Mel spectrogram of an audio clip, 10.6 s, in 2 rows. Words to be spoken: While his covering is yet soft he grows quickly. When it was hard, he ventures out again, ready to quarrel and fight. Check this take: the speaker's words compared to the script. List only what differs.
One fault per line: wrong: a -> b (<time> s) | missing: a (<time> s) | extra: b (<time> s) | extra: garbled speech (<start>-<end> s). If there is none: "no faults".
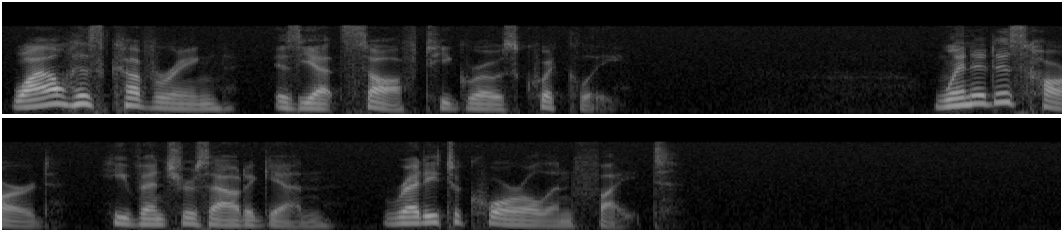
wrong: was -> is (5.0 s)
